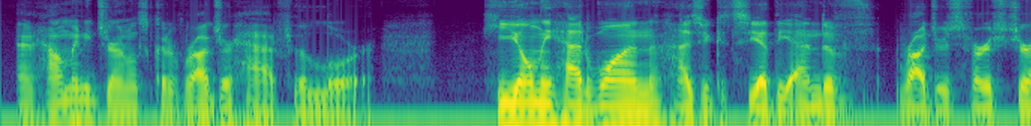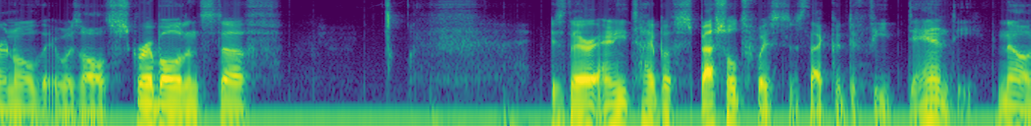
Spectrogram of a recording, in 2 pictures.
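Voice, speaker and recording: Casual streamer, male, slightly low voice; reads viewer questions aloud and answers off the cuff with asides. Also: slight background noise. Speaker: livestreamer answering chat questions. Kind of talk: casual livestream Q&A. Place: at home in his room.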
